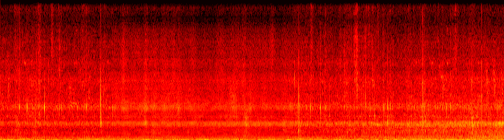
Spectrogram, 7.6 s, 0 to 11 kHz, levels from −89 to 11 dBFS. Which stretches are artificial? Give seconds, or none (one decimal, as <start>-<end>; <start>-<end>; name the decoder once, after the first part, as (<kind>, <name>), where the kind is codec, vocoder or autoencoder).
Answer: 1.7-4.4 (vocoder, WaveNeXt)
